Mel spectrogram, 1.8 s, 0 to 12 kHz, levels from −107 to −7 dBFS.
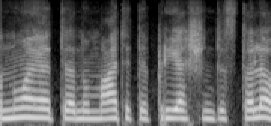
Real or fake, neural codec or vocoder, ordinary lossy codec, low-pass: real; none; Opus, 16 kbps; 10.8 kHz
